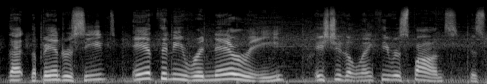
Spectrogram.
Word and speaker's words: Ranieri: Ranieri. That's how it's pronounced. Now I'm confused. Why? It's Raneri. Ra-ner-e.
